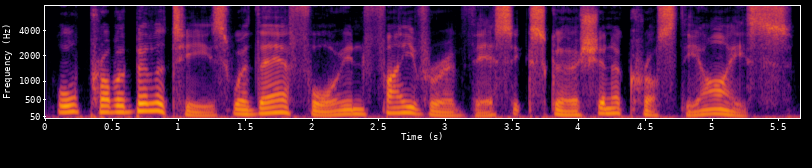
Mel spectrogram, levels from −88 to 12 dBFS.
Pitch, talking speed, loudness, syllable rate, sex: 120 Hz, 125 wpm, -18 LUFS, 4.6 syllables/s, male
